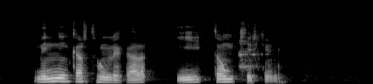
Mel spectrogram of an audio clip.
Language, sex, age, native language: Icelandic, male, 18-19, Icelandic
